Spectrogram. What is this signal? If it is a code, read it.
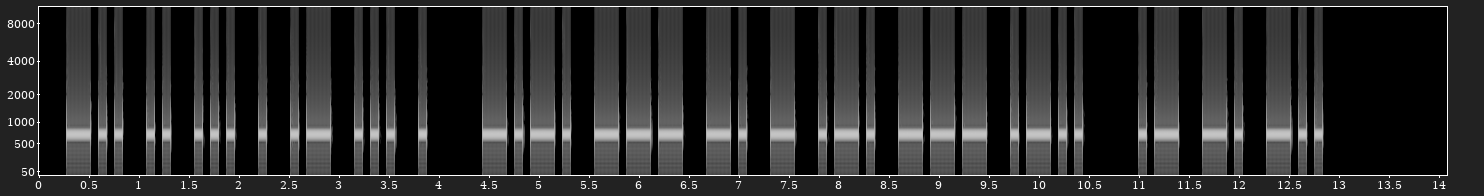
Morse code, heard as a keyed tone, about 14 wpm, 700 Hz. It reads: DISEASE CONTROL AND
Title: Sets of 5 Words Encore2 15wpm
